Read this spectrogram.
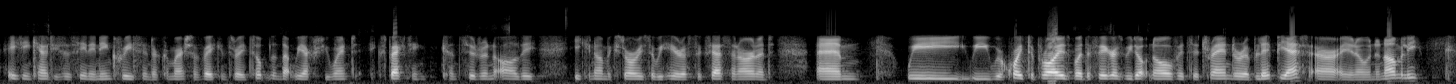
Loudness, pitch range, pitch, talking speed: -18 LUFS, 125-135 Hz, 130 Hz, 220 wpm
